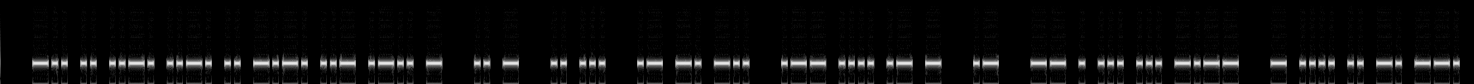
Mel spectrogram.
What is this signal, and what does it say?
Morse code, heard as a keyed tone, about 25 wpm, 1000 Hz. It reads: DIFFICULT IT IS AND WHAT A MESSY THING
